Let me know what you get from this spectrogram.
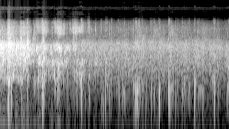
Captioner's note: applause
